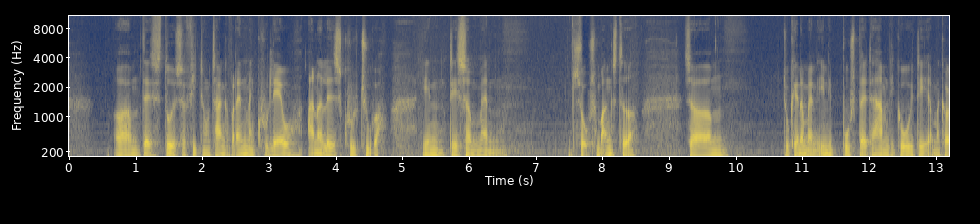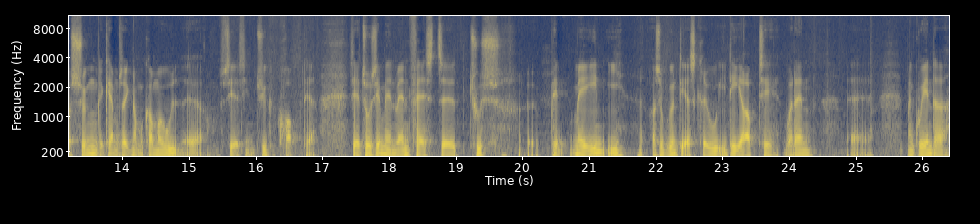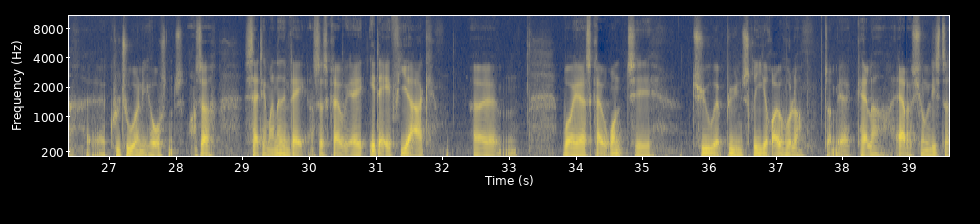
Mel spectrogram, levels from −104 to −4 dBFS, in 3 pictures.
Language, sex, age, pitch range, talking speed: Danish, male, 50-69, 70-85 Hz, 175 wpm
